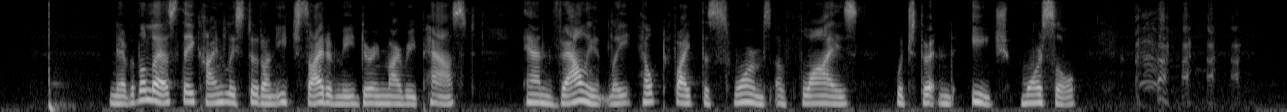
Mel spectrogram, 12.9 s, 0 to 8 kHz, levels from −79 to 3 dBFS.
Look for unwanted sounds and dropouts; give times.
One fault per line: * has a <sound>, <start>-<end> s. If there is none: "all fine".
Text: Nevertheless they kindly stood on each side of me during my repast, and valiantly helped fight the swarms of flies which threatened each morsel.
* has a thud, 0.5-0.8 s
* has a laugh, 11.0-12.4 s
